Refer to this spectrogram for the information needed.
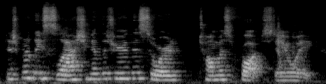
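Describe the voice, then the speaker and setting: A woman's voice: a little high, fast talker, fairly bright tone, close to an everyday voice. A young adolescent girl narrating a folktale as a grandfather in a scripted school radio drama. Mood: storytelling. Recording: faint noise, slightly distant microphone.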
